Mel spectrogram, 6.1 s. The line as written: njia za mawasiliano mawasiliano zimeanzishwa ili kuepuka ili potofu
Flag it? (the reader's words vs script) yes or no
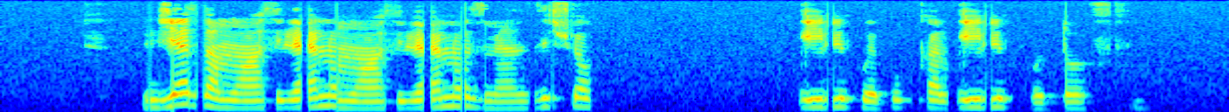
no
